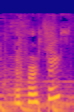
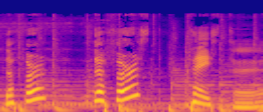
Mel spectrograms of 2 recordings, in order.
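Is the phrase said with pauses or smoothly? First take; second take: smoothly; with pauses. First: The words are said smoothly without any pauses. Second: The words are said with pauses between them.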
